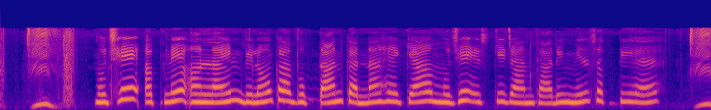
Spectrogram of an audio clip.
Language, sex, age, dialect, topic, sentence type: Hindi, female, 36-40, Garhwali, banking, question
